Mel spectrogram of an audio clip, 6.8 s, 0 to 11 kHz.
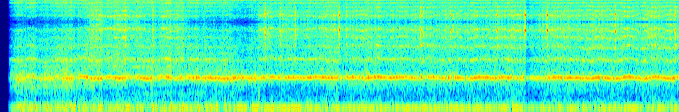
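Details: TVS2300 running with a strong, steady whine and a light, irregular ticking knock riding over it. The owner suspects a bearing going out, but this is unconfirmed. Finding: knocking noise.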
